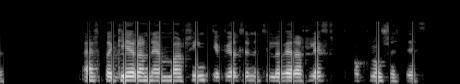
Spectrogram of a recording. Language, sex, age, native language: Icelandic, female, 40-49, Icelandic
